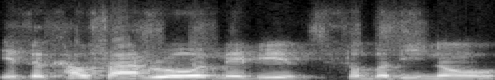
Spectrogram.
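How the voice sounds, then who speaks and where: A man with a Thai accent talks at a medium pitch. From southern Thailand. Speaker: hydroponic farmer. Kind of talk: video call interview. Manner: halting.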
